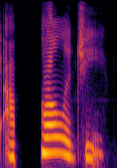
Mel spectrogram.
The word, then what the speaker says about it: apology: Then the second syllable is po. This is a stressed sound. Po. Then L. There's still a SH sound here. It starts with the letter L sound. And then the final syllable is G. G. There's a letter J sound here. You basically just say G with a short E vowel sound. So you say apology.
